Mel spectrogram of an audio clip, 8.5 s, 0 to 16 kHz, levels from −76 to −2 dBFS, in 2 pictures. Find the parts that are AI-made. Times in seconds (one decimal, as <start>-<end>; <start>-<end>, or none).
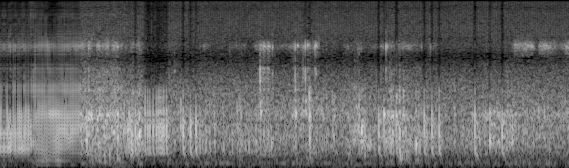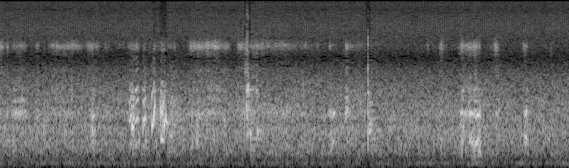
0.0-0.6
